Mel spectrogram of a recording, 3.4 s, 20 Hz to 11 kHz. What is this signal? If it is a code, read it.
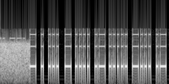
Morse code, heard as a keyed tone, about 30 wpm, 600 Hz. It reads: TEST HA5BA
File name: AUDIO2019 / HA5BA CW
